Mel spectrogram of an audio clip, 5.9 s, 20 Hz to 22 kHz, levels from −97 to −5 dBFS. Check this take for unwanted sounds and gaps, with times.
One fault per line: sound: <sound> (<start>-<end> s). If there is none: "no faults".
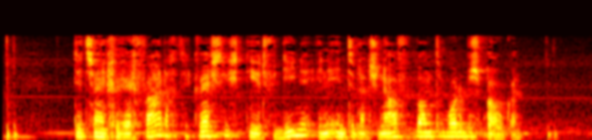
no faults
